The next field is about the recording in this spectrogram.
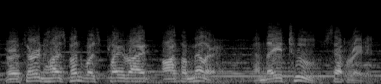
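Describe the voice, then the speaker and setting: A man's voice: mid-range voice, very animated, moderate pace, dull audio. A man narrating a 1960s newsreel in a solemn, formal announcer manner. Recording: vintage newsreel soundtrack with music. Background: background music.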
